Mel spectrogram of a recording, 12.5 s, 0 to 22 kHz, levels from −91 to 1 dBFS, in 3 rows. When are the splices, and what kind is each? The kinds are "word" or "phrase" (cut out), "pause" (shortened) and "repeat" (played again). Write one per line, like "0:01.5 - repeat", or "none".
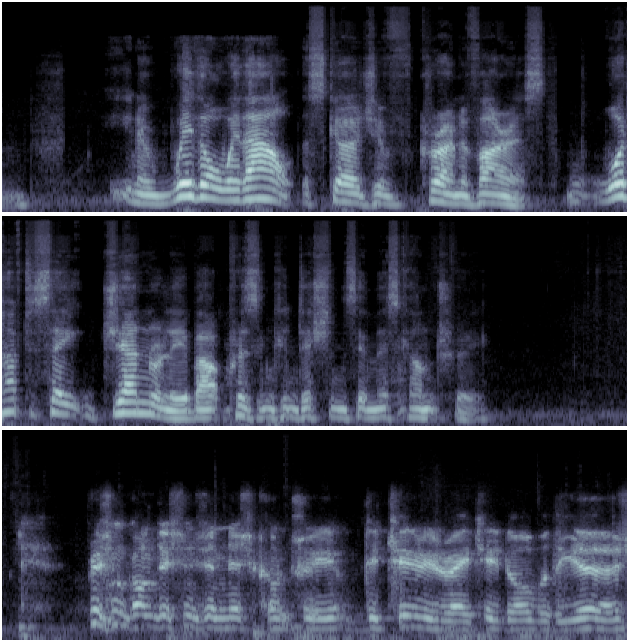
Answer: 0:03.7 - pause
0:04.2 - word

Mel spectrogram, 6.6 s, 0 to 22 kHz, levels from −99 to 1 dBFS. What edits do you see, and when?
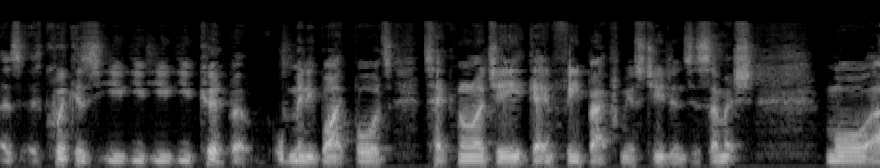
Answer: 0:01.1 - repeat
0:02.1 - phrase

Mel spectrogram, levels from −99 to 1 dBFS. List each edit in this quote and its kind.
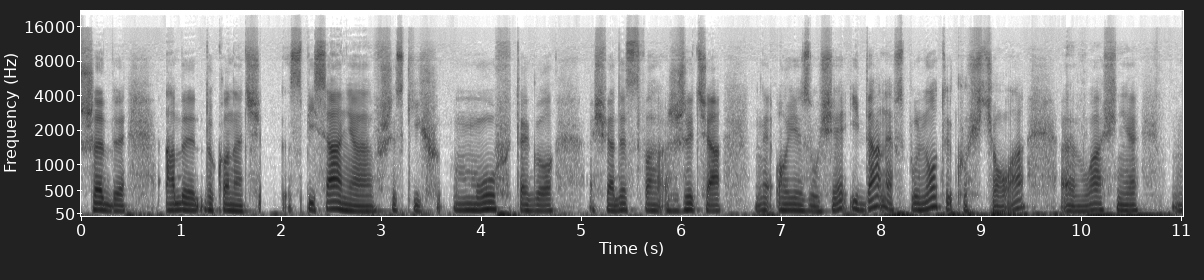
none

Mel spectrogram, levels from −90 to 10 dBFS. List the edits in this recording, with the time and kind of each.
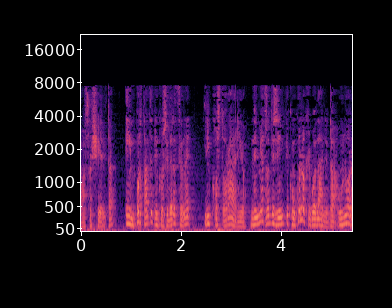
0:01.5 - word
0:02.6 - word
0:03.7 - word

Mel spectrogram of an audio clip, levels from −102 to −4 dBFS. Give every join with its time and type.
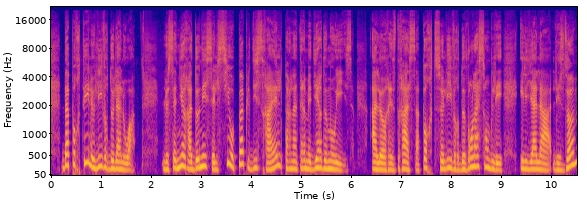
0:06.1 - pause

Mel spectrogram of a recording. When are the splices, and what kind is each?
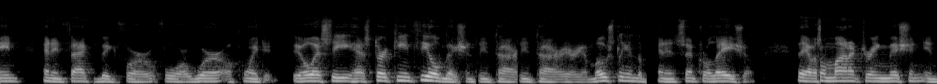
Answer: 0:00.9 - word
0:02.9 - pause
0:04.8 - word
0:05.2 - repeat
0:06.5 - word
0:08.2 - word

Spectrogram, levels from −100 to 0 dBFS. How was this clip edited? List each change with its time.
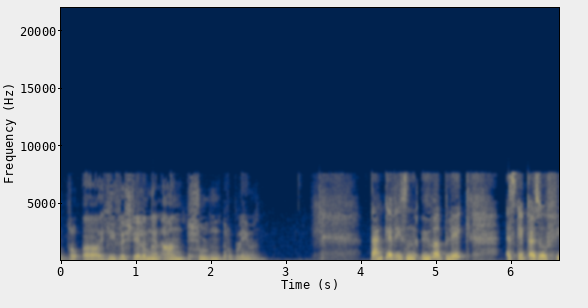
0:01.7 - word
0:04.4 - word

